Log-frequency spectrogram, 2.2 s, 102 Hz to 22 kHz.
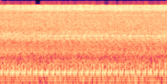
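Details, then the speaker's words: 1957 Ford Thunderbird, 312 Y-block V8, 86,000 miles, first start after 35 years off the road. Steady even hum with no misses, but warm idle sits very high and smoky as old fluids burn off. Owner suspects a vacuum leak, unconfirmed. "Very high idle. Makes me wonder if there's a vacuum leak somewhere."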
